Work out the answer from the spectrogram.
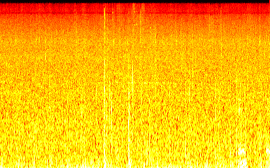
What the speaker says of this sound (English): It's freaking rain, dude.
